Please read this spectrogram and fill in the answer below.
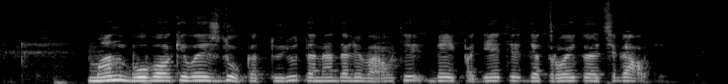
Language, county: Lithuanian, Vilnius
